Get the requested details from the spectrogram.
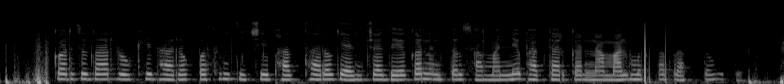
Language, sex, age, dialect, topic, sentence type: Marathi, female, 18-24, Varhadi, banking, statement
